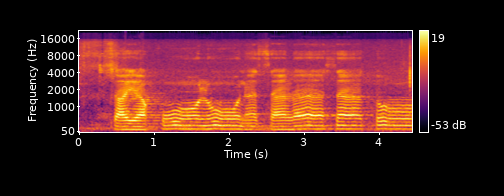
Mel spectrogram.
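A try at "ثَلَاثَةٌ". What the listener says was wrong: Sa kepanjangan. Yang sa yang kedua. Bukan salasatun, tapi salasatur.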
